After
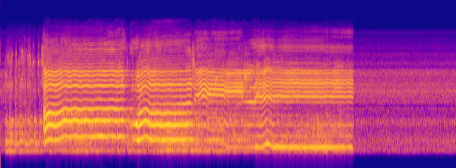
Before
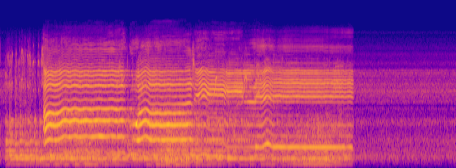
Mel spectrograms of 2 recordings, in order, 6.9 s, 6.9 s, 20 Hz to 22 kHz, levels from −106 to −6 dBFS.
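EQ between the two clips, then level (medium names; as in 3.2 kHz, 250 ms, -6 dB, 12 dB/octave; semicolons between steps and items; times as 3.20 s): brick-wall FIR high-pass 430 Hz; +8.0 dB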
